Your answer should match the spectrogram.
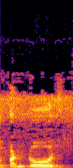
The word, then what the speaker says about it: पंडो: होने की वजह से हिंदी में अपन पंडो लिखते हैं और अंग्रेजी में जब इसका स्पेलिंग लिखते हैं तो PANDO लिखते हैं, तो उन लोग पांडो पढ़ते हैं। पांडव पढ़ते हैं। तो होता पंडो है, पढ़ते लोग पांडो हैं।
